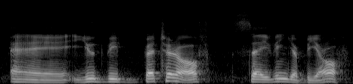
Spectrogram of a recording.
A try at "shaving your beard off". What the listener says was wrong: Shaving your, not saving, shaving. So saving is ahorrando, ¿eh?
